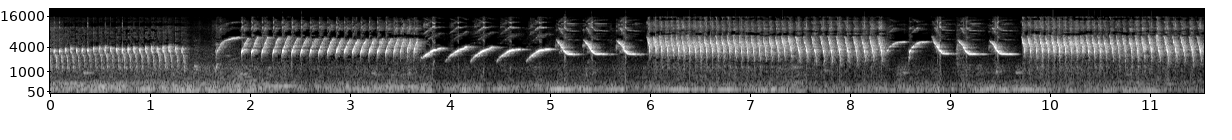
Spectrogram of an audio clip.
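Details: Lively canary in full long song used as a masteran for training: rattling trills alternate with series of sweeping down-slurred whistles, repeated in several phrases over about eleven seconds.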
